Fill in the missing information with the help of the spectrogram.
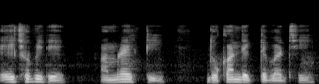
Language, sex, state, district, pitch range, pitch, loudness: Bengali, male, West Bengal, Alipurduar, 100-115 Hz, 105 Hz, -19 LUFS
